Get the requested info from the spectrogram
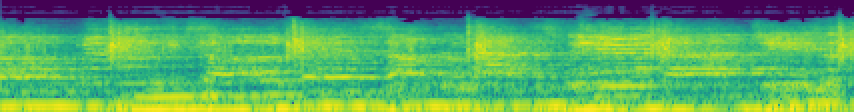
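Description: Male a cappella gospel group singing in close harmony, a deep bass voice carrying a moving bass line under the upper voices.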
